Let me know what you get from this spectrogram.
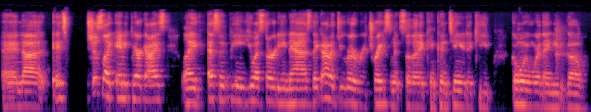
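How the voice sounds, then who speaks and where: Hoarse, hyped-up man with a bright voice. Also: fairly high pitch, moderate pace, hardly any pauses. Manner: energetic, hype-filled, chatty with viewers. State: hoarse, lost his voice. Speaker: trading coach on a live stream. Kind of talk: hyped live trading stream.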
